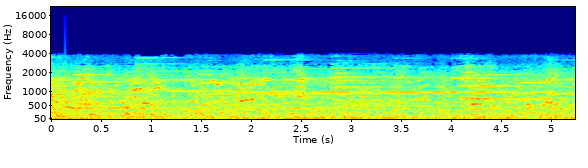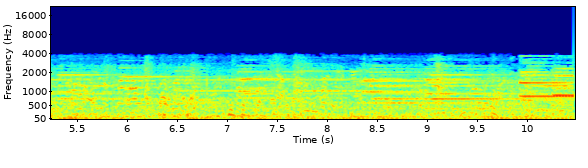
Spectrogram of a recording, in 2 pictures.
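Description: Church bells of St. Bavo's (the Grote Kerk) ringing, several long overlapping tones at different pitches, over the chatter of a crowd.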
